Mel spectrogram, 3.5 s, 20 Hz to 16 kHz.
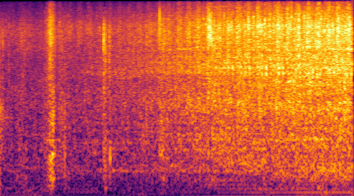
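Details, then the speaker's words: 2017 Ford Transit Connect 2.5L, warm at about 220°F cylinder head temperature, P0116 set: after a few clicks the variable-speed cooling fan spins up, a soft air rush building louder; fan works normally, set to kick on near 212°F and shut off around 206°F. "Yes, it is. Excellent. Ramping up. It's a variable speed fan. You hear it slow down as the temperature decreases."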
